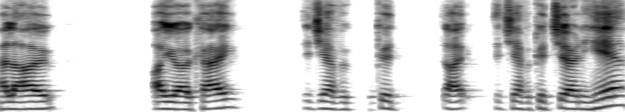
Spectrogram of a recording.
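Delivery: put-on deep, fast London Jamaican accent, Brixton style. Recounting being greeted by a man, the speaker quotes him in deep London Jamaican accent. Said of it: "in his deepest sort of London Brixton Jamaican accent".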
